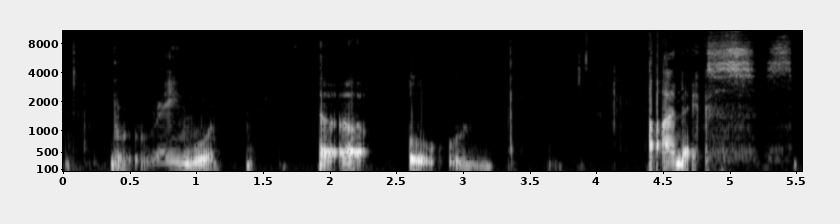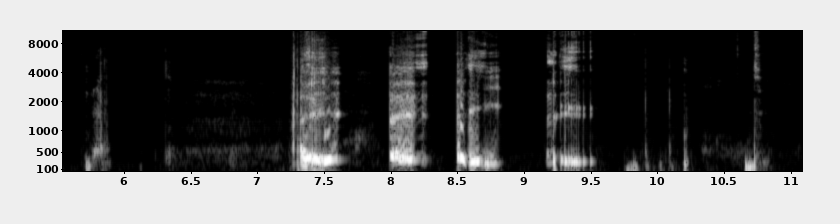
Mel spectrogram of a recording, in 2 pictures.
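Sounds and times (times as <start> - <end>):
person burping loudly: 1.9 - 2.8, 7.3 - 9.6.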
